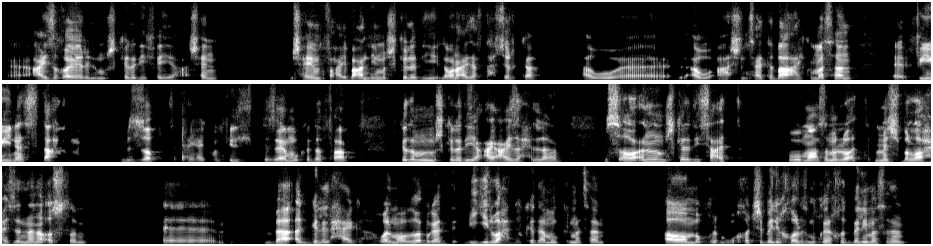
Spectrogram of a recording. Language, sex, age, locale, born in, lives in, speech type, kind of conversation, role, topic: Arabic, male, 25-29, ar-EG, Egypt, United States, conversation, advice, user, بتسوّف وبتأجّل المهام المهمة لحد آخر لحظة ليه؟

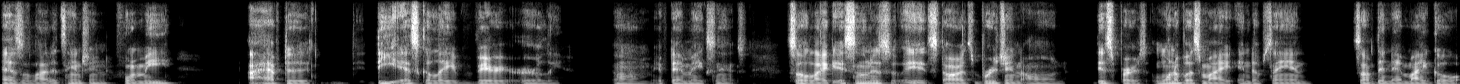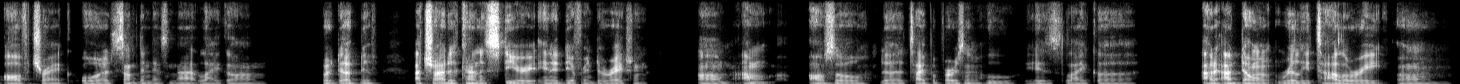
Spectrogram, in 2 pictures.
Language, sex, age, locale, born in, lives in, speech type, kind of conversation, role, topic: English, male, 25-29, en-US, United States, United States, conversation, unstructured, none, What helps you cool off and stay connected when a conversation starts getting heated?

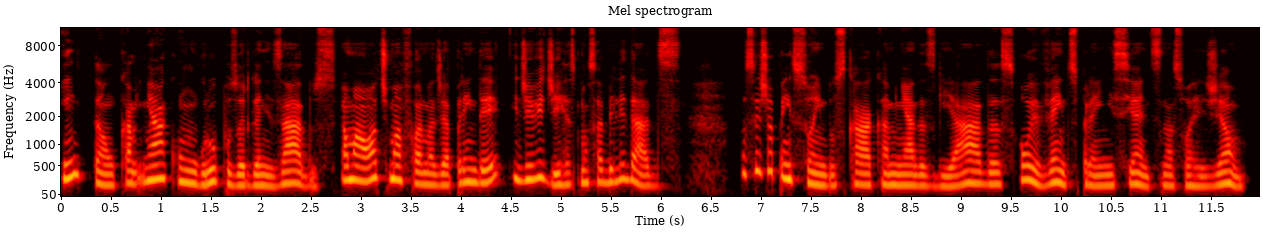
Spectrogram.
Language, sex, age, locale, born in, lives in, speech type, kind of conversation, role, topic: Portuguese, female, 45-49, pt-BR, Brazil, Italy, read, expert-assistant, expert, Como posso melhorar minhas habilidades em atividades outdoor, tipo trilha ou bicicleta, sem precisar de cursos formais?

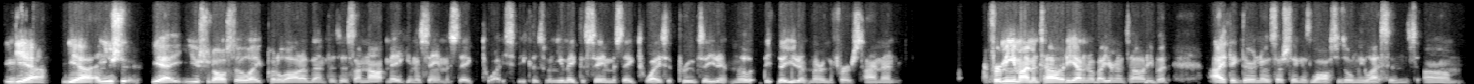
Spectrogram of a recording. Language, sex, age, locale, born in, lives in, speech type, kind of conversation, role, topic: English, male, 18-19, en-US, United States, United States, conversation, advice, advisor, How can I apologize and rebuild trust after saying harsh words in anger?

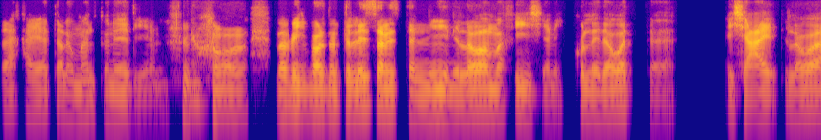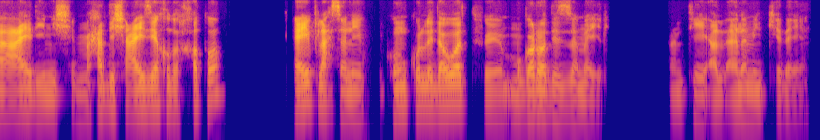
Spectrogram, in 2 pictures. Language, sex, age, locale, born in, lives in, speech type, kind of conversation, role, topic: Arabic, male, 25-29, ar-EG, Egypt, Egypt, conversation, podcast, host, إيه الأغنية اللي بتحكي قصة من حياتك؟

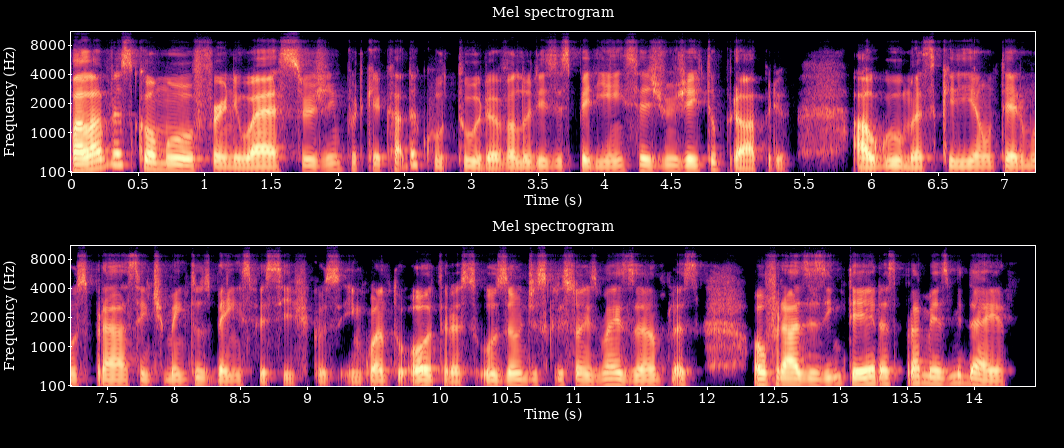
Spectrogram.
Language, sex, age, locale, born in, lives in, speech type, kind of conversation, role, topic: Portuguese, male, 30-34, pt-BR, Brazil, Portugal, read, expert-assistant, expert, Por que será que algumas palavras existem em uma língua e não em outra? O que isso diz sobre as culturas?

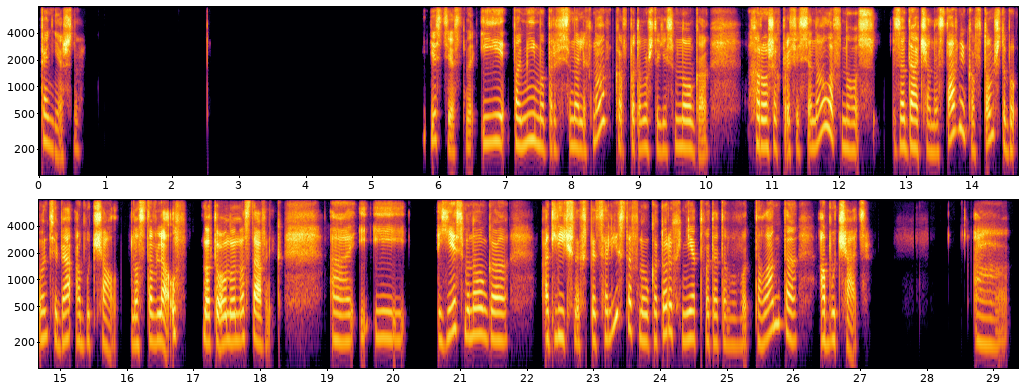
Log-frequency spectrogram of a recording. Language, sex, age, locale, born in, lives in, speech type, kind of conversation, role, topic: Russian, female, 25-29, ru-RU, Ukraine, United States, conversation, podcast, guest, Какие качества важны у хорошего наставника?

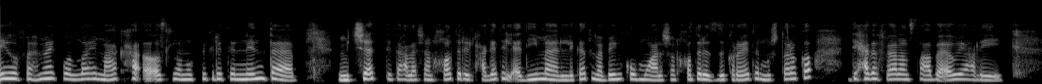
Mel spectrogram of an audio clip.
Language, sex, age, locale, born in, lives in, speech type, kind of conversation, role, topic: Arabic, female, 20-24, ar-EG, Egypt, Egypt, conversation, advice, advisor, ازاي انتهت علاقتك الطويلة وبتتأقلم ازاي مع الحياة لوحدك؟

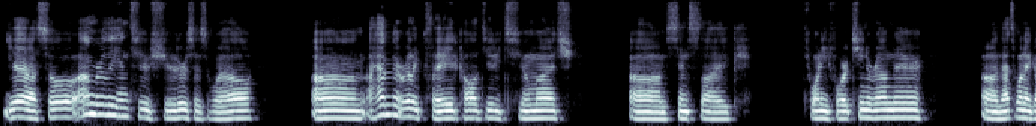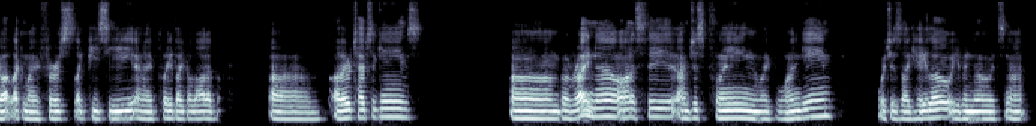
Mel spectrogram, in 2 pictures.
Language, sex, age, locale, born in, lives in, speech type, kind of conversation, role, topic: English, male, 25-29, en-US, United States, United States, conversation, unstructured, none, What hobbies have you been meaning to try this year?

